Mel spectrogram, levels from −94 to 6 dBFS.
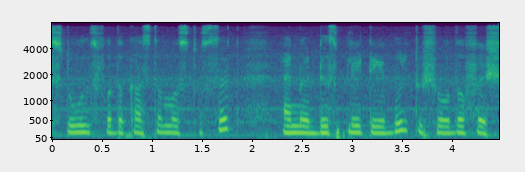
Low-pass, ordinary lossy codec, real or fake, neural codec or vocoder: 7.2 kHz; none; real; none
